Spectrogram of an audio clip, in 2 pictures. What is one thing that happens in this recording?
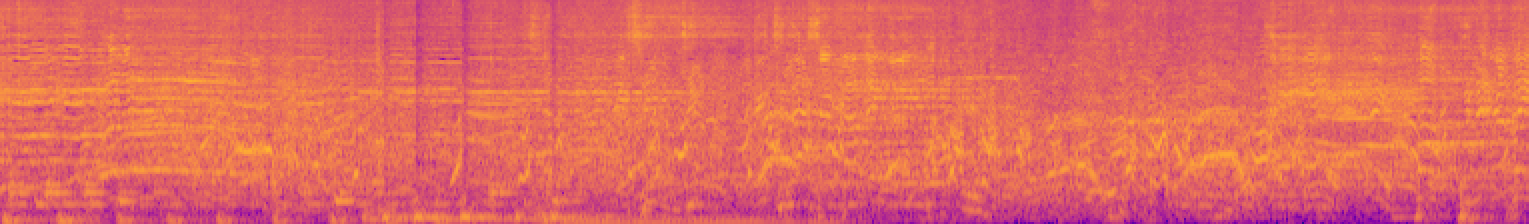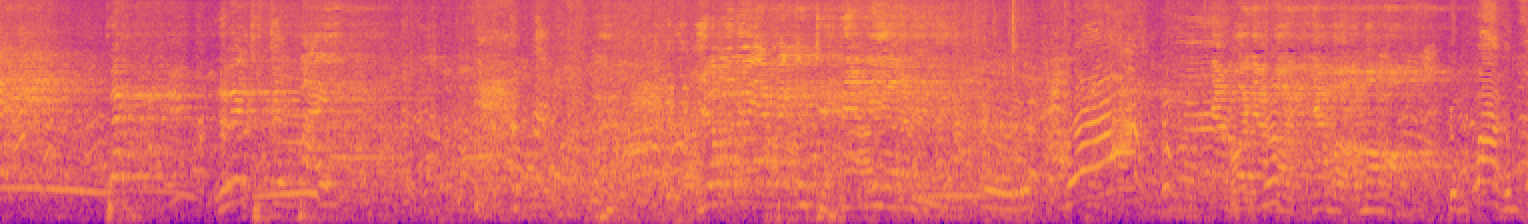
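Men and women in a crowd shout and cheer with excitement.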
